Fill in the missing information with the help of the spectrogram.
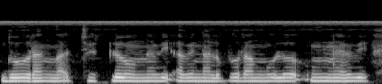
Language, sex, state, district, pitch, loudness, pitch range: Telugu, male, Telangana, Mahabubabad, 155 Hz, -16 LUFS, 155-160 Hz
